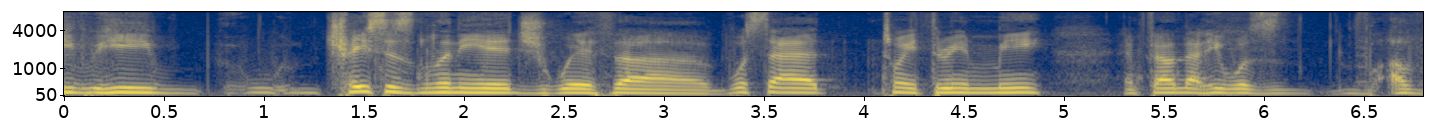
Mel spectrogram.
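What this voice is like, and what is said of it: Usual voice. Nothing is said of it.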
